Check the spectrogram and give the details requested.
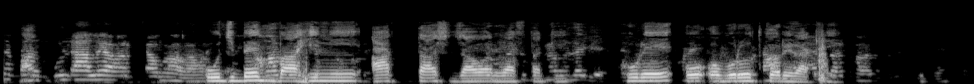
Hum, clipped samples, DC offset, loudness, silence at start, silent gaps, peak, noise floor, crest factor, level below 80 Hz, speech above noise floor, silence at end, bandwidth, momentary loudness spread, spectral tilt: none; under 0.1%; under 0.1%; -16 LUFS; 0.05 s; none; 0 dBFS; -50 dBFS; 16 dB; -52 dBFS; 34 dB; 1.05 s; 8 kHz; 16 LU; -6.5 dB/octave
